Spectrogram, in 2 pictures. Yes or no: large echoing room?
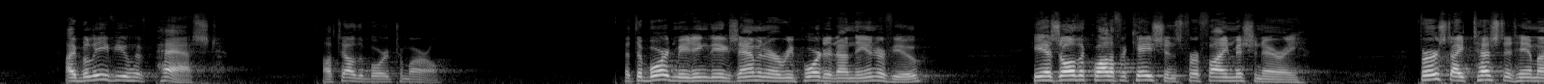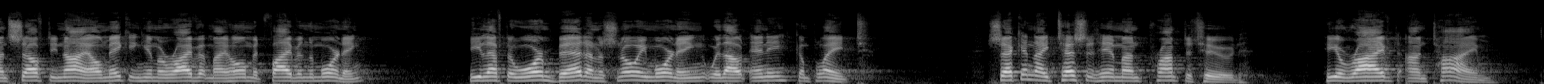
yes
